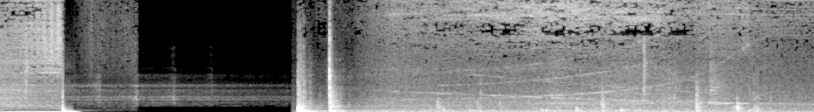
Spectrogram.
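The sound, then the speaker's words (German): A short burst of noise, then a pause, then a sharp clunk of the rear door latch of a Jimny, followed by a steady hiss and faint whine as a gas strut pushes open the large door that spans the full width of the vehicle. “Und wenn wir schon beim Kofferraum sind, dann müssen wir auch nochmal ganz kurz einspielen, wie man äh, die hintere Tür aufmacht.”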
